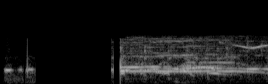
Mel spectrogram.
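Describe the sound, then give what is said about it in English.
A studio audience in a small studio in Virginia Beach bursts into loud, sustained applause and cheering that continues without a break, following a couple of short tonal beeps and a moment of silence. “I love that very exuberant applause.”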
